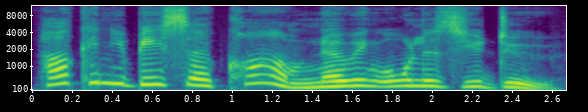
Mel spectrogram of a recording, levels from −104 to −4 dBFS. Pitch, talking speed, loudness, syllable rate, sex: 230 Hz, 245 wpm, -16 LUFS, 4.6 syllables/s, female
